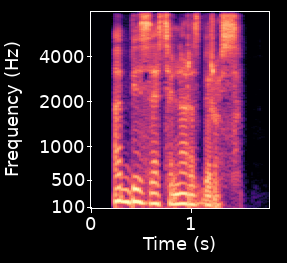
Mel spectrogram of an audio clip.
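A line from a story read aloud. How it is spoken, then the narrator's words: Muttered. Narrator (Russian): пробормотала я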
